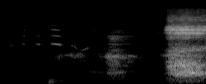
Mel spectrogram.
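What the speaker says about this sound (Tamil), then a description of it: "இப்பயே மூச்சு வாங்குது நமக்கு" Heavy breathing from a hiker out of breath: a few faint breathy puffs followed by a loud, close, forceful exhale near the end.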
